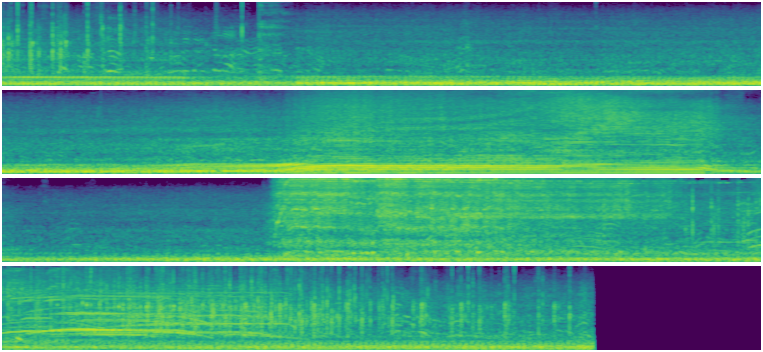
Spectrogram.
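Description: Outdoor bustle with voices and an engine. About ten seconds in, the engine revs up and holds steady for some four seconds, then drops away.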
